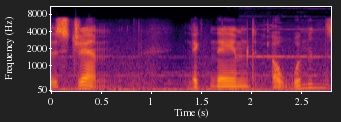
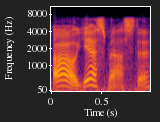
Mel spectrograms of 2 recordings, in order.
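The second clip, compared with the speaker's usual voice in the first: put-on light, barely-there British accent, pitched up; 8 semitones higher, 7 dB louder than usual. Describing a movie rewatch, quoting Anakin in his light, almost British accent. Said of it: "really light, almost British accent".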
